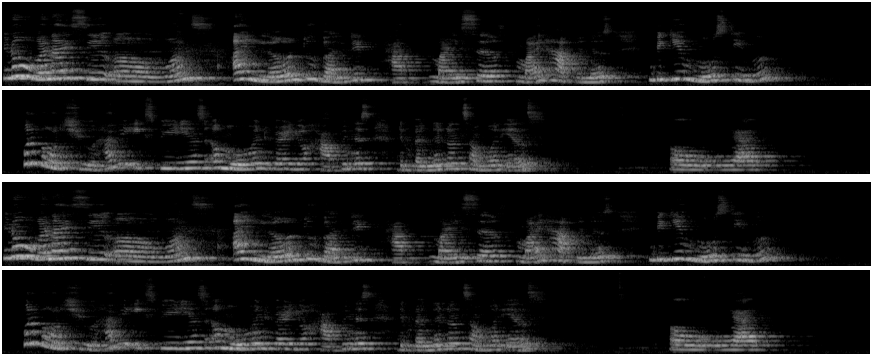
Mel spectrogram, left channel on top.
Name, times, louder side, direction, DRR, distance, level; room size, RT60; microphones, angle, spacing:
voice 1, 0.0-7.7 8.9-14.1, left 1 dB, 30° left, -1 dB, 0.8 m, -31 dB
voice 2, 15.4-16.2, right 3 dB, 30° right, 0 dB, 0.5 m, -32 dB
3.5 x 3.0 x 2.7 m, 0.83 s
head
